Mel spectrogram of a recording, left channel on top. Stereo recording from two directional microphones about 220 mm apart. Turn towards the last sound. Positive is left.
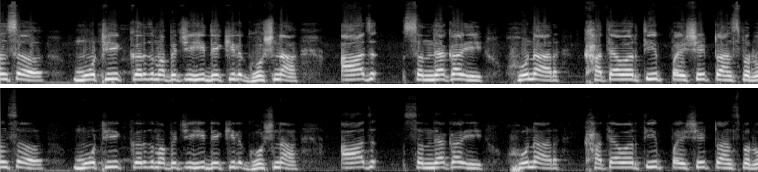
turn(degrees=30)  # may be behind; listen again after turning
